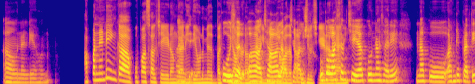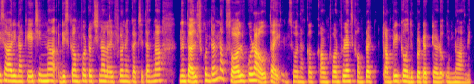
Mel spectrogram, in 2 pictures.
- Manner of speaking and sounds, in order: in English: "లైఫ్‌లో"; in English: "సాల్వ్"; in English: "సో"; in English: "కాన్ఫిడెన్స్ కంప్లెట్ కంప్లీట్‌గా"; in English: "ప్రొటెక్టెడ్"
- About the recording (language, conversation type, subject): Telugu, podcast, ఉపవాసం గురించి మీకు ఎలాంటి అనుభవం లేదా అభిప్రాయం ఉంది?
